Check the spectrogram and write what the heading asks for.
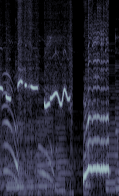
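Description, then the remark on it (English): A pearl thief whistles a taunting, sliding tune at Black Bear, who is stuck in tree branches, in a few quick phrases, fairly loud, with a short pause before a final rising, held whistle. “The pearl thief whistled at Black Bear, who was stuck in the branches.”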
